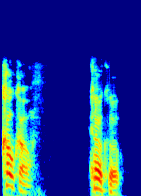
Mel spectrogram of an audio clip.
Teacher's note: our stress is at the beginning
